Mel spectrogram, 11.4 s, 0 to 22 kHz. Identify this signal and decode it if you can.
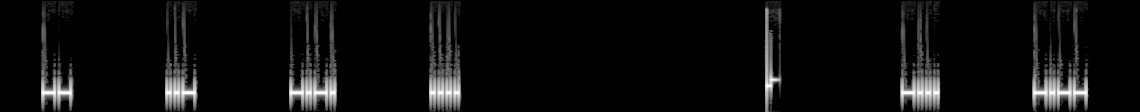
Morse code, heard as a keyed tone, about 31 wpm, spaced as for 8 wpm, 700 Hz. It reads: MUCH BY
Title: 8x Character Spacing - Top 200 Words - 30wpm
